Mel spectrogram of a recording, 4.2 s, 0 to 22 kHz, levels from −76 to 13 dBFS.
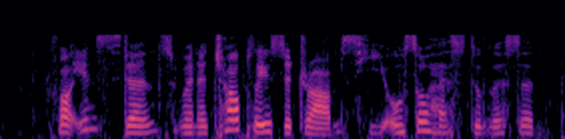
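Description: A speech recording marred by overdone noise removal throughout. The background drops and breaks up into twinkling specks, and quiet parts of the voice vanish with it. Bands near the noise estimate are pulled almost to nothing. The whole clip also carries a breathy, grainy edge on the voice, which is plainly audible. The upper spectrum sounds sparse and noise-filled, as a low-bitrate codec leaves it. This is likely Bluetooth LC3 compression, and the texture fits 7.5 ms frames at around 32 kbps. Two dropouts come from lost LE Audio frames, at 0.87 to 0.91 s and 3.24 to 3.29 s. Each gap lasts roughly 40 ms. In each one the decoder repeats the last sound with scrambled phase, so the voice smears into a brief noisy blur.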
